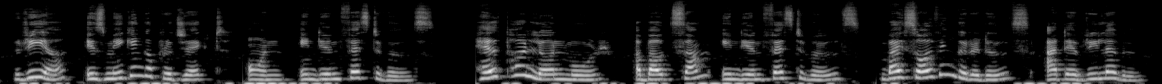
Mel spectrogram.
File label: dialog; Elevate LMS; EVS; SolveThis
